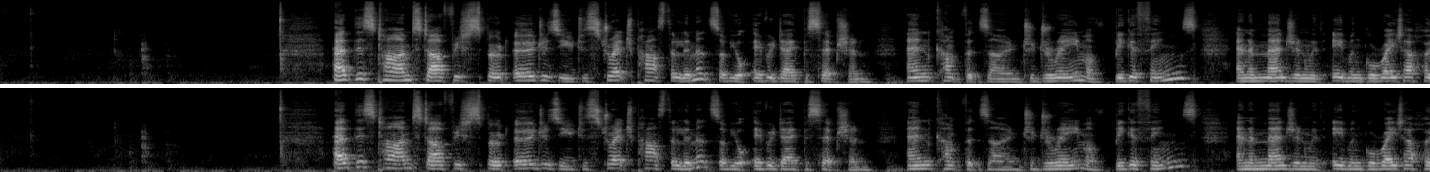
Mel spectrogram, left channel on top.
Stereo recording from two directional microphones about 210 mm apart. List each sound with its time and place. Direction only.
2.7 s speech: 40° left (ahead or behind)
